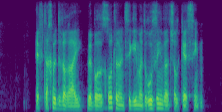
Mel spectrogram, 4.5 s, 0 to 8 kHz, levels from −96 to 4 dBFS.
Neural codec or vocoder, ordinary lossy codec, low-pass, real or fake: none; Opus, 24 kbps; 7.2 kHz; real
